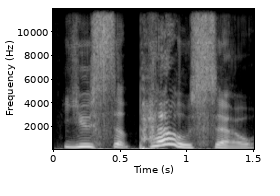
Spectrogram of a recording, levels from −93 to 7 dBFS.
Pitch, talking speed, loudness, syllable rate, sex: 235 Hz, 120 wpm, -16 LUFS, 3.7 syllables/s, female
